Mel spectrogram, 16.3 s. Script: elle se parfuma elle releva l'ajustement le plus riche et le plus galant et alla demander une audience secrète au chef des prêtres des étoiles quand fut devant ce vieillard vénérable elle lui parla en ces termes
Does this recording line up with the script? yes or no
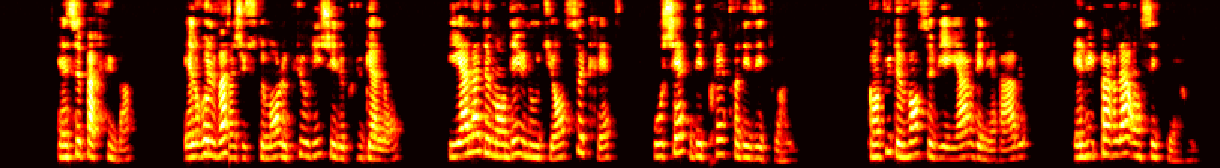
yes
